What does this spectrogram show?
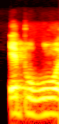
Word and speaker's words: Ipuwer: Ipuwer is spelled I-P-U-W-E-R.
